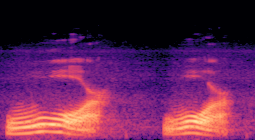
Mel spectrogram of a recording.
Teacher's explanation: It flows right in from war. Okay, the W is called a glide because it's really smooth. It slides right into the next sound.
